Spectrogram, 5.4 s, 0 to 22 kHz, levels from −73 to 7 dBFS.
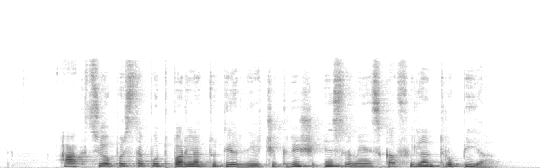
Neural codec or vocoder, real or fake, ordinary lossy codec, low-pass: none; real; MP3, 96 kbps; 14.4 kHz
